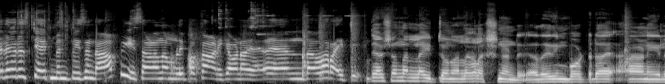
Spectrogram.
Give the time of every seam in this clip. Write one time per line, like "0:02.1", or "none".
0:03.7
